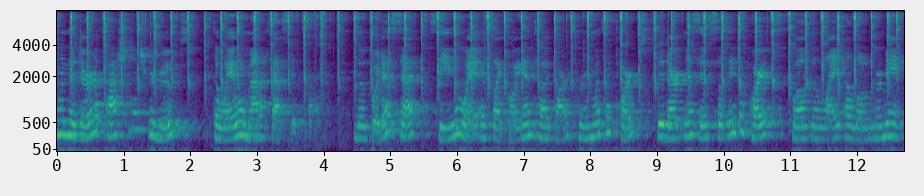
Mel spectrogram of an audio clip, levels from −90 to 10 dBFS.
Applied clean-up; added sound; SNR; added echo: none; Bicycle; -1 dB; reverberation time 0.8 s.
